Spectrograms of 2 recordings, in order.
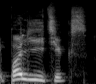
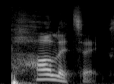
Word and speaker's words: politics: not interested in politics we don't say politics oh no I am not interested in politics it's politics the stress is on the first syllable How do we mark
